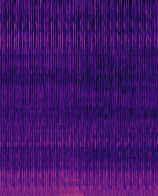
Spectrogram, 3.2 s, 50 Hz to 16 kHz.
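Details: 2011 Renault Scenic 1.5 dCi diesel idling with poor starting: uneven lumpy beat about three knocks a second over the clatter, cylinder 1 misfire; fault code cylinder 1 control circuit open circuit 020113; injector suspected, replacement pending, not confirmed.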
